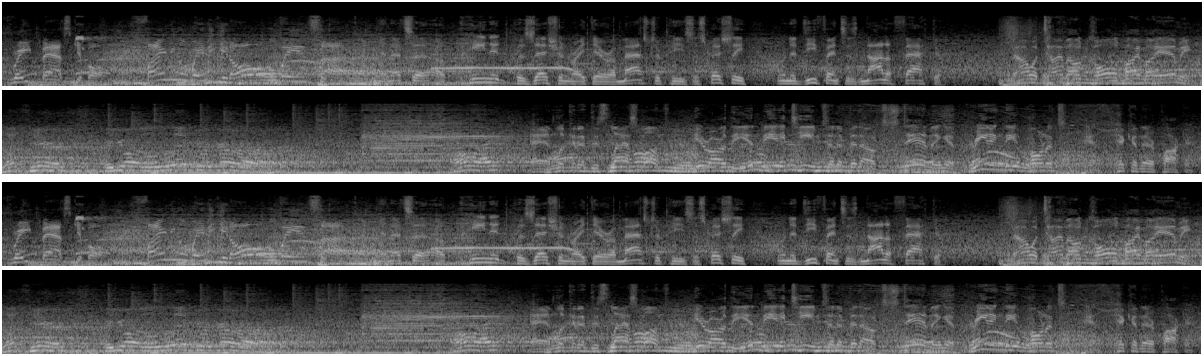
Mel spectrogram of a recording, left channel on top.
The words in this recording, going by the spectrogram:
great basketball. Finding a way to get all the way inside. And that's a painted possession right there, a masterpiece, especially when the defense is not a factor. Now a timeout called by Miami. Let's hear it for your Laker girl. All right. And looking at this last month, here are the NBA teams that have been outstanding at reading the opponents and picking their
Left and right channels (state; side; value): identical; both; correlation 1.00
